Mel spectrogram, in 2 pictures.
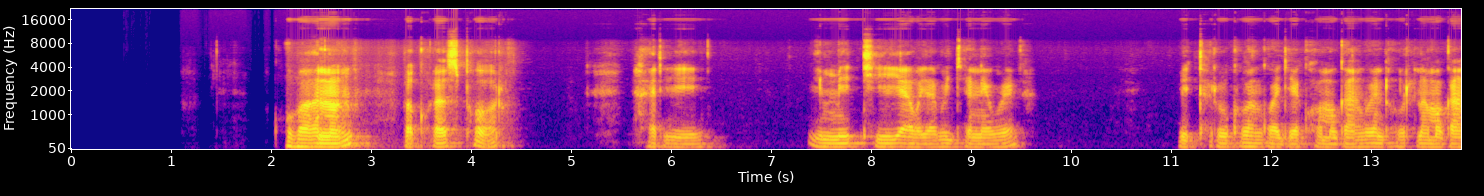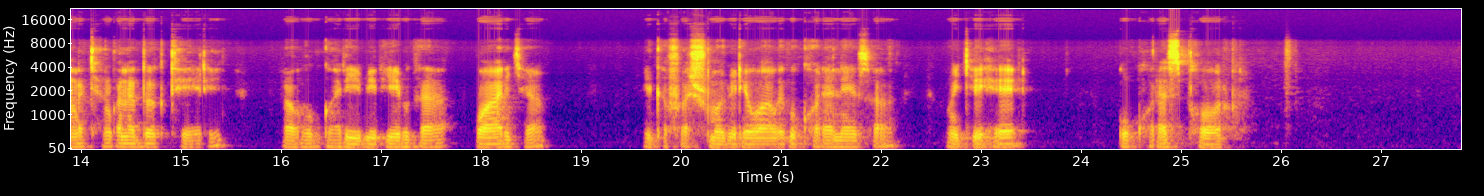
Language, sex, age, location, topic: Kinyarwanda, male, 25-35, Huye, health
